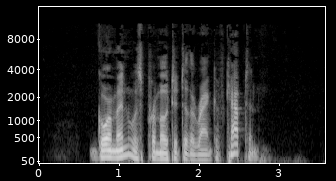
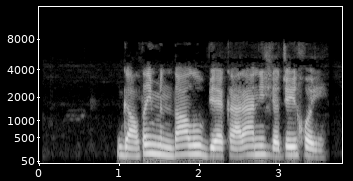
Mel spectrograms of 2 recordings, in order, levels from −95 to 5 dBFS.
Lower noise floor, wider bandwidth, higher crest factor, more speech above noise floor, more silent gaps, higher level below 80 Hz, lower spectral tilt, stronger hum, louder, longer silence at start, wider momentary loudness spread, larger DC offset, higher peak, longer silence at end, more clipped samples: first, -72 dBFS vs -67 dBFS; first, 10.5 kHz vs 7.4 kHz; about the same, 18 dB vs 14 dB; about the same, 53 dB vs 54 dB; neither; first, -40 dBFS vs -54 dBFS; about the same, -8.5 dB/octave vs -8 dB/octave; neither; second, -20 LUFS vs -14 LUFS; second, 0.65 s vs 0.95 s; first, 9 LU vs 4 LU; neither; about the same, -2 dBFS vs -2 dBFS; first, 0.8 s vs 0.25 s; neither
